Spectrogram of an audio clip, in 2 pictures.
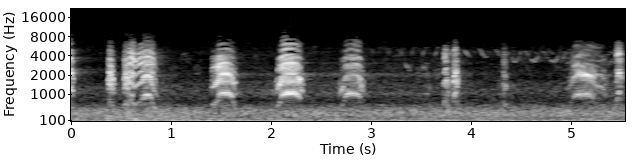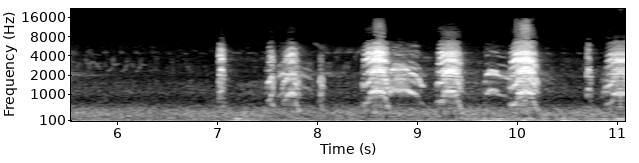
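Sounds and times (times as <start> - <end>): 
black-headed gull screeches: 0.0 - 3.0, 7.1 - 11.0
black-headed gull harsh grating calls: 0.0 - 3.1, 3.7 - 5.7, 7.0 - 11.0.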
